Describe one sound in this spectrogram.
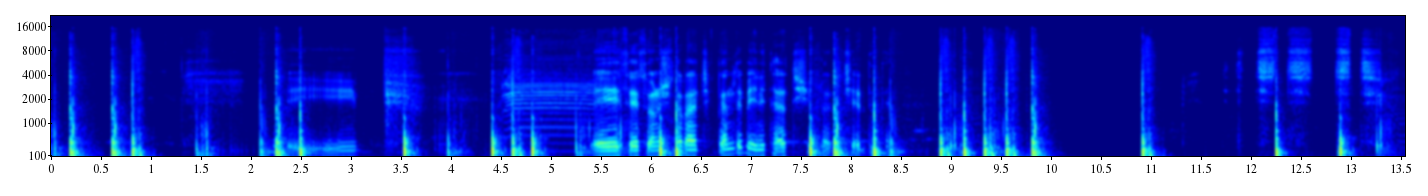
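Wooden blocks thud softly as they are placed one after another.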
